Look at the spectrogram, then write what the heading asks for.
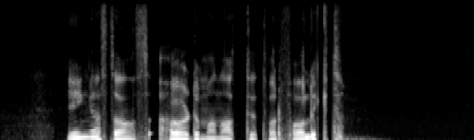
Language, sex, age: Swedish, male, 24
